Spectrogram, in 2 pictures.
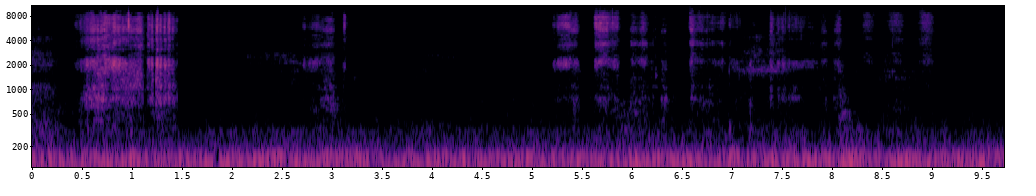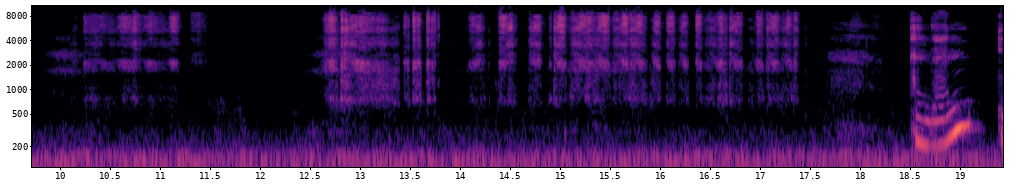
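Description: A pen draws a lion's eyes on paper, making soft bursts of scratchy strokes against a low steady hum, with a brief breathy sound near the end.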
